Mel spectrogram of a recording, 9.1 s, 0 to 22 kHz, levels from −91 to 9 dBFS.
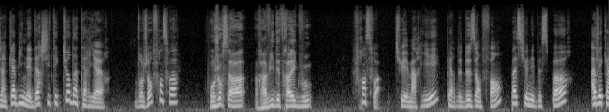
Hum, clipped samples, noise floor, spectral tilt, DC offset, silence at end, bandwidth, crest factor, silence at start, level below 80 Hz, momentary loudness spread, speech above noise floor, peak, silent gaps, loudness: none; under 0.1%; -54 dBFS; -5.5 dB/octave; under 0.1%; 0 s; 18.5 kHz; 18 dB; 0 s; -54 dBFS; 8 LU; 32 dB; -4 dBFS; none; -22 LUFS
